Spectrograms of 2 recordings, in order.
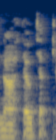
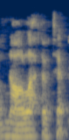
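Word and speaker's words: Nyarlathotep: for a bunch of guys, there's a Mask of Narthotep campaign, or Narlathotep, depending on how you want to pronounce it, that's about to kick off.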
